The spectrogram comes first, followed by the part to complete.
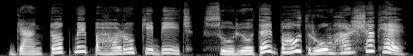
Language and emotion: Hindi, surprised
